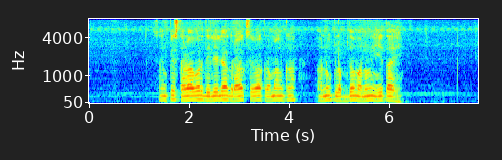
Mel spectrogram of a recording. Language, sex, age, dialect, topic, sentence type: Marathi, male, 25-30, Standard Marathi, banking, statement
